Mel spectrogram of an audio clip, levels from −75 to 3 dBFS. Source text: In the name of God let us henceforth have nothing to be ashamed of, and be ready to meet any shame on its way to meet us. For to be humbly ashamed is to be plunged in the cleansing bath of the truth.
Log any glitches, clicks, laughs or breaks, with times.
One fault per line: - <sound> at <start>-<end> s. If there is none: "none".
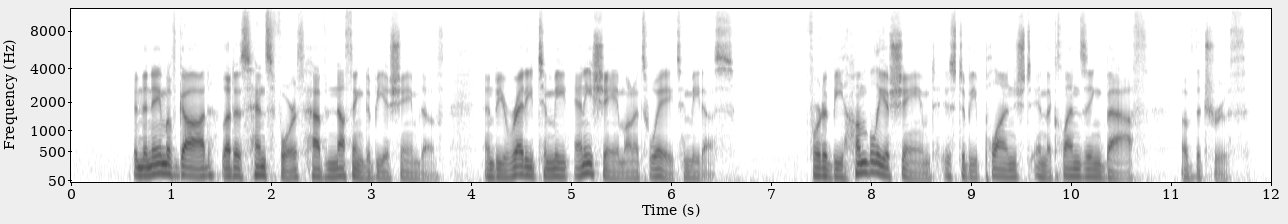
none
